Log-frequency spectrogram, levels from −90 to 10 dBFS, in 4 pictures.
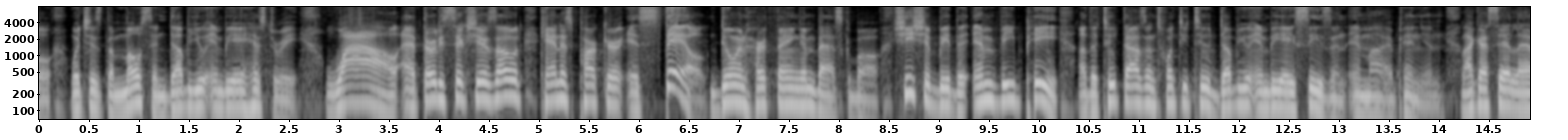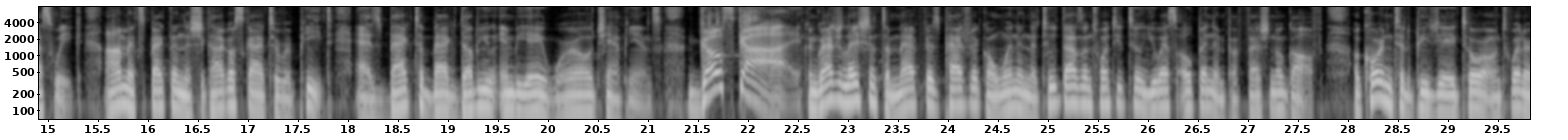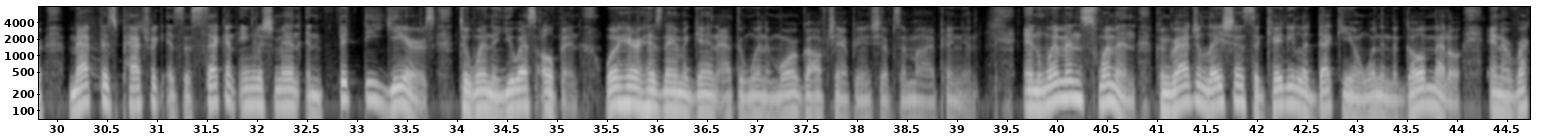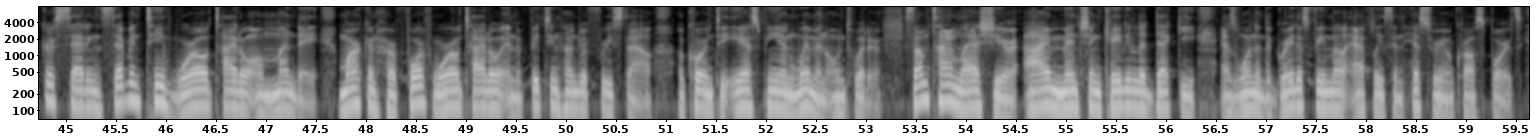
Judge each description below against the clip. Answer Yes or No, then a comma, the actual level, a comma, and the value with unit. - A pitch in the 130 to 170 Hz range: No, low, 115 Hz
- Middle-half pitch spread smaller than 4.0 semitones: No, average, 4.6 semitones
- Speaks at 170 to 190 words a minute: No, average, 155 wpm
